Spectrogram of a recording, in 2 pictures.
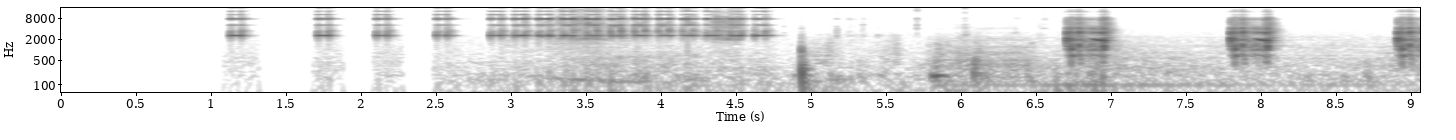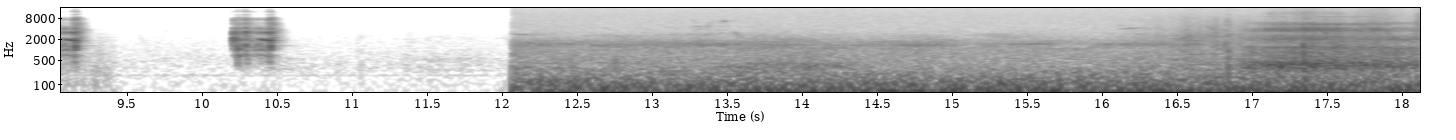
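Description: Title sound effects: four short electronic beeps, then a fast run of beeps lasting about two seconds. After that come four camera-shutter clicks about a second apart, then silence. From about twelve seconds in there is a steady low background hiss.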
